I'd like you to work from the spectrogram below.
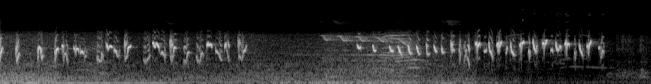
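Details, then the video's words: Yellow-vented bulbul replying to a lure call with two long bursts of rapid, bubbly chattering notes that jump up and down in pitch. A brief pause separates the bursts, over steady low background rumble. "trucuk langsung NYAUT GACOR dor setelah mendengar pancingan burung trucukan ini"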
